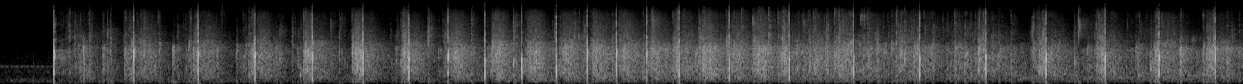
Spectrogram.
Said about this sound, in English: You're going to clap. I'm going to clap. Those are the rules. And you're going to start when I say start, and you're going to keep clapping until I say stop.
